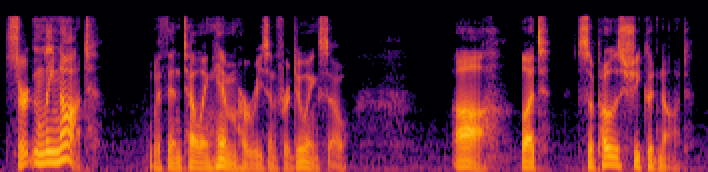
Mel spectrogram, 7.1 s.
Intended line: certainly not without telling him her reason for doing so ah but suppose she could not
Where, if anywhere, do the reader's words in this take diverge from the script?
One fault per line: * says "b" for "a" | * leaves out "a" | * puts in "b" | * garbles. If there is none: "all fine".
* says "within" for "without"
